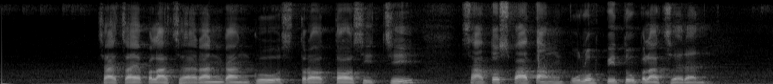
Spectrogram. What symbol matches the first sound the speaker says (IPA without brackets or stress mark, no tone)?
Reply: t͡ʃ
